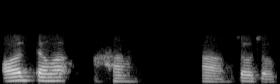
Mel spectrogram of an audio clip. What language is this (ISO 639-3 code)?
snd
